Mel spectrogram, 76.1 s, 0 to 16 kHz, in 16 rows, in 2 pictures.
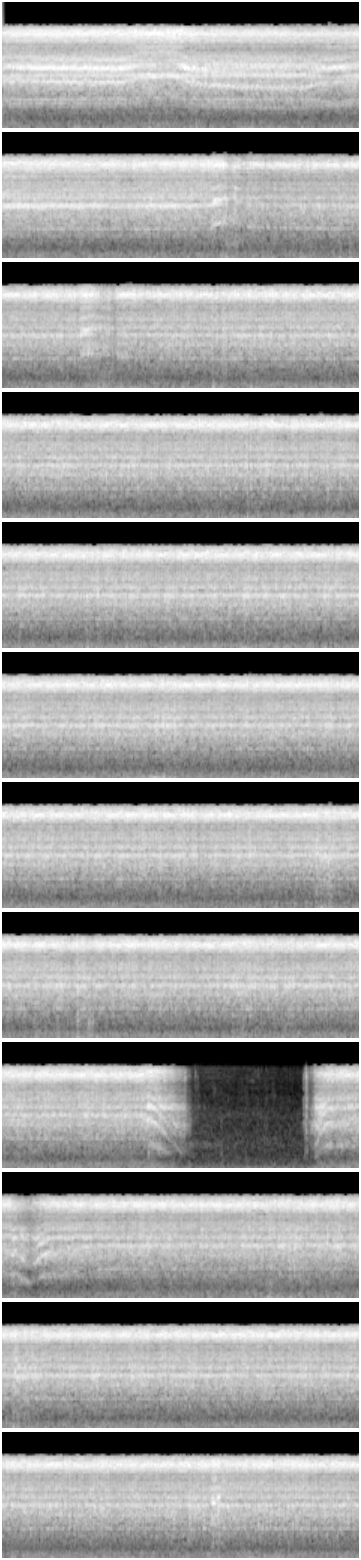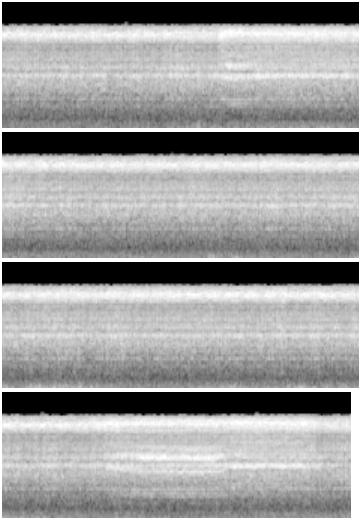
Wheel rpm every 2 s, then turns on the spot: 210, 210, 210, 230, 240, 240, 230, 230, 230, 240, 230, 230, 230, 230, 230, 230, 240, 240, 230, 230, 60, 110, 220, 230, 230, 240, 230, 230, 230, 240, 230, 230, 230, 230, 230, 230, 230, 220.
none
